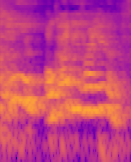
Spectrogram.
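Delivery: high retold gasp of awe; awed fear. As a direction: act out being frightened by a holy presence. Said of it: "I know what they felt".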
